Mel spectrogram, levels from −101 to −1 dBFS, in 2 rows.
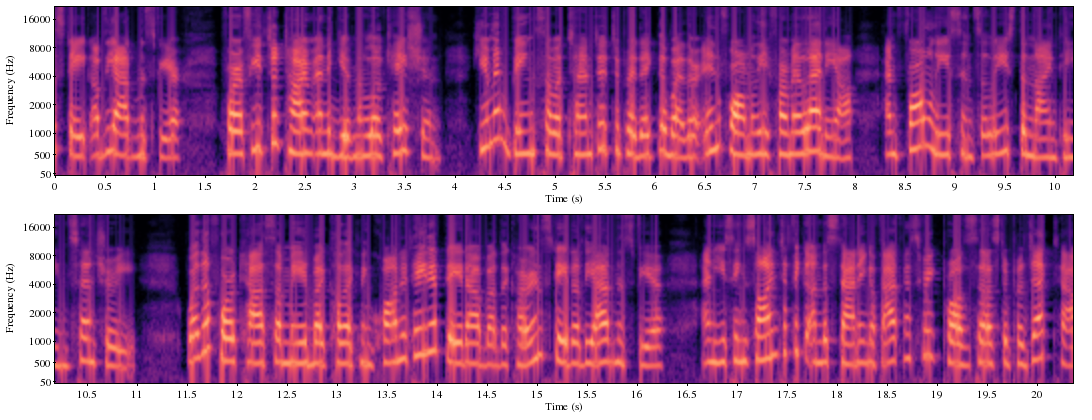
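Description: Throughout the speech, planar audio read as interleaved: each block of about 23 ms, which fits 1024-sample blocks, plays twice at double speed, left then right. That gives an octave-high pitch fluttering at 43.1 Hz, yet the overall pace stays normal, unlike a simple speed error.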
